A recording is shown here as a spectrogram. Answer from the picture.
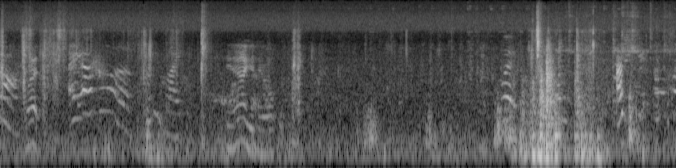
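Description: Faint, indistinct voices of children and adults talking, with a louder burst of noise about three-quarters of the way through.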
